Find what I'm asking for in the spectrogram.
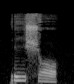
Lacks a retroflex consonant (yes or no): yes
